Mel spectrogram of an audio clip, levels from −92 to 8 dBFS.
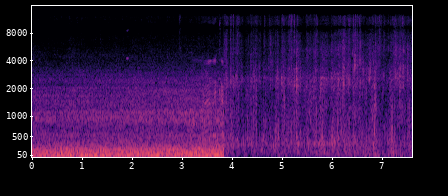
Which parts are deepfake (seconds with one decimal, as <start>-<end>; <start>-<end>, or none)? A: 6.5-7.0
